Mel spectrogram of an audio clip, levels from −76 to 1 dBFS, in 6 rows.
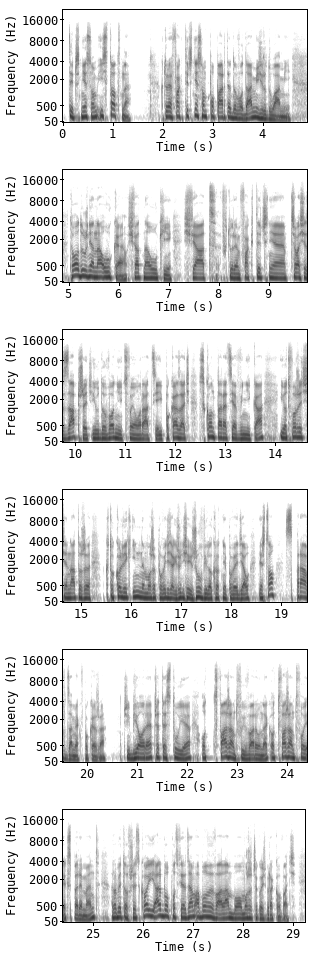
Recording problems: none

